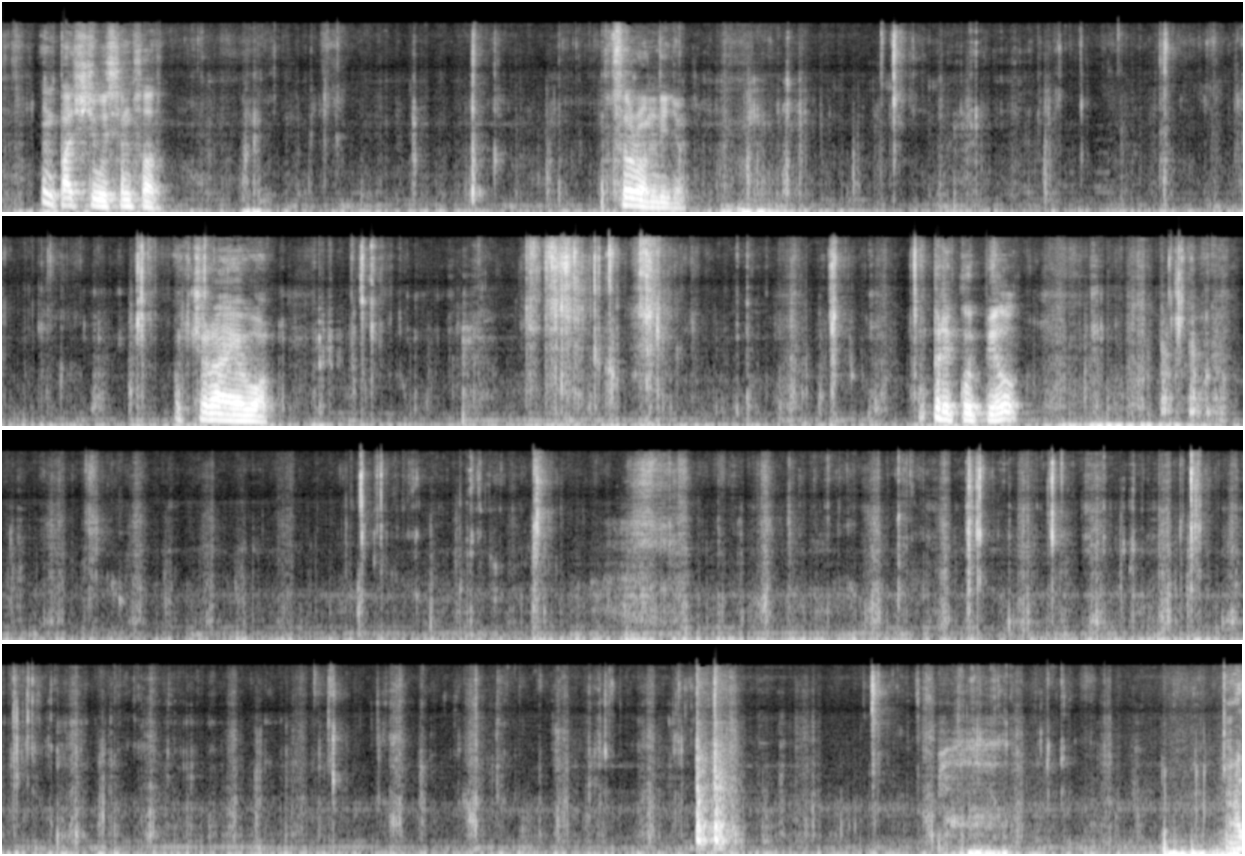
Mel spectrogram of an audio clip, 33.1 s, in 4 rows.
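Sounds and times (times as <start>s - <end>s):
close chewing with crunches: 0.0s - 33.0s.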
